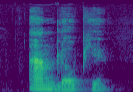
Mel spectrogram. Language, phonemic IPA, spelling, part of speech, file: Dutch, /ˈanlopjə/, aanloopje, noun, Nl-aanloopje.ogg
- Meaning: diminutive of aanloop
